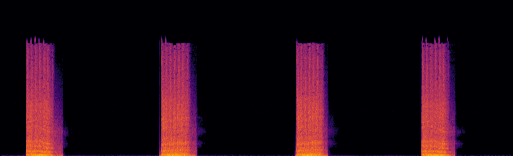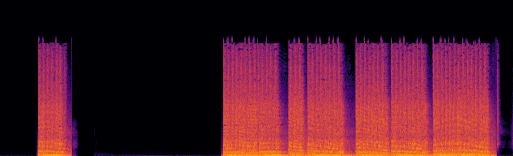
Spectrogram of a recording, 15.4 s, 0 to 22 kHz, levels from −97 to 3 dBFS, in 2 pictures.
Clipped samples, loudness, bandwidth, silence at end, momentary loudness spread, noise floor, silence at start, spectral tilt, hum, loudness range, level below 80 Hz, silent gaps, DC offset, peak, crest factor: under 0.1%; -20 LUFS; 17 kHz; 0.25 s; 10 LU; -85 dBFS; 0.4 s; -4.5 dB/octave; none; 8 LU; -38 dBFS; none; under 0.1%; -6 dBFS; 16 dB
